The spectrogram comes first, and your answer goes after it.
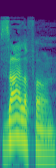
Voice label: "xylophone", us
